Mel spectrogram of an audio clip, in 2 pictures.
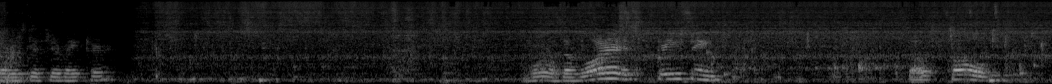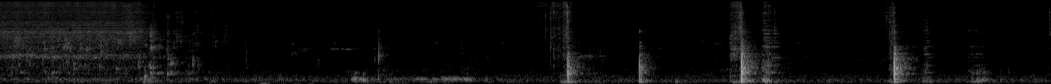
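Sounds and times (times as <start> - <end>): running tap water: 1.3 - 13.1
knife chopping on cutting board: 17.8 - 18.4, 19.4 - 19.9.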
